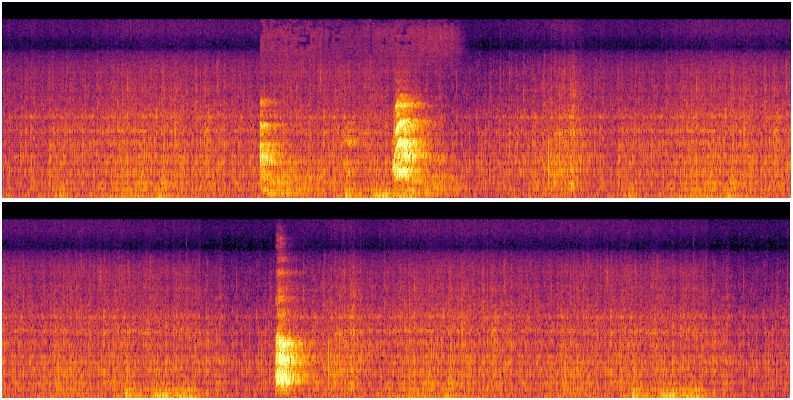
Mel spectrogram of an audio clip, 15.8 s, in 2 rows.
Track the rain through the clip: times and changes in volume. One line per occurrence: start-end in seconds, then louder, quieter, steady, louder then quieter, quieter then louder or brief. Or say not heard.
0.0-15.7 steady.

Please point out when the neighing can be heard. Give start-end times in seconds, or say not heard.
not heard.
